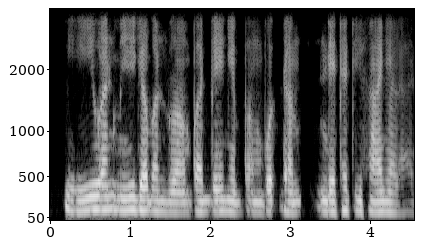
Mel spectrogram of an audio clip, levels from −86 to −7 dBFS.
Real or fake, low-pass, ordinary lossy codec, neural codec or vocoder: fake; 3.6 kHz; Opus, 24 kbps; vocoder, 22.05 kHz, 80 mel bands, WaveNeXt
